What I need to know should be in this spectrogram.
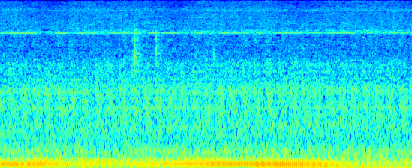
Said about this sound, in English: I love this new engine sound mod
